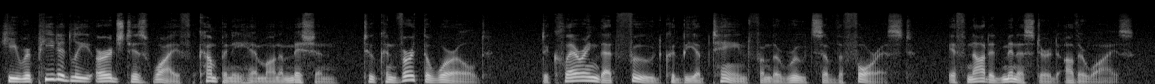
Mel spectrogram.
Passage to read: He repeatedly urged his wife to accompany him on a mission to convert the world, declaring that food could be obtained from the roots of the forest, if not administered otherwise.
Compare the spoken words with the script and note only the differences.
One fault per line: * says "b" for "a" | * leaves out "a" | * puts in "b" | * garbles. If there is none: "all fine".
* leaves out "to"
